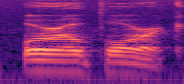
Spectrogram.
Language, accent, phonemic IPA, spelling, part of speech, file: English, US, /ɔɹəˈbɔɹɪk/, ouroboric, adjective, En-us-ouroboric.ogg
- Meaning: 1. Self-referring, self-reflexive, self-consuming; recursive 2. Relating to the Ouroboros, a snake eating its own tail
